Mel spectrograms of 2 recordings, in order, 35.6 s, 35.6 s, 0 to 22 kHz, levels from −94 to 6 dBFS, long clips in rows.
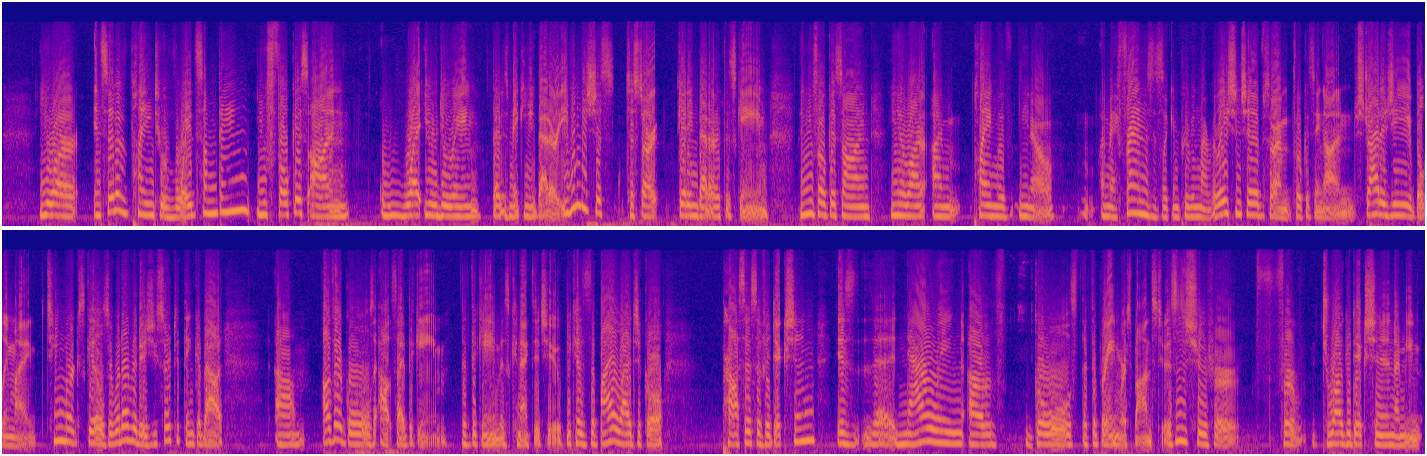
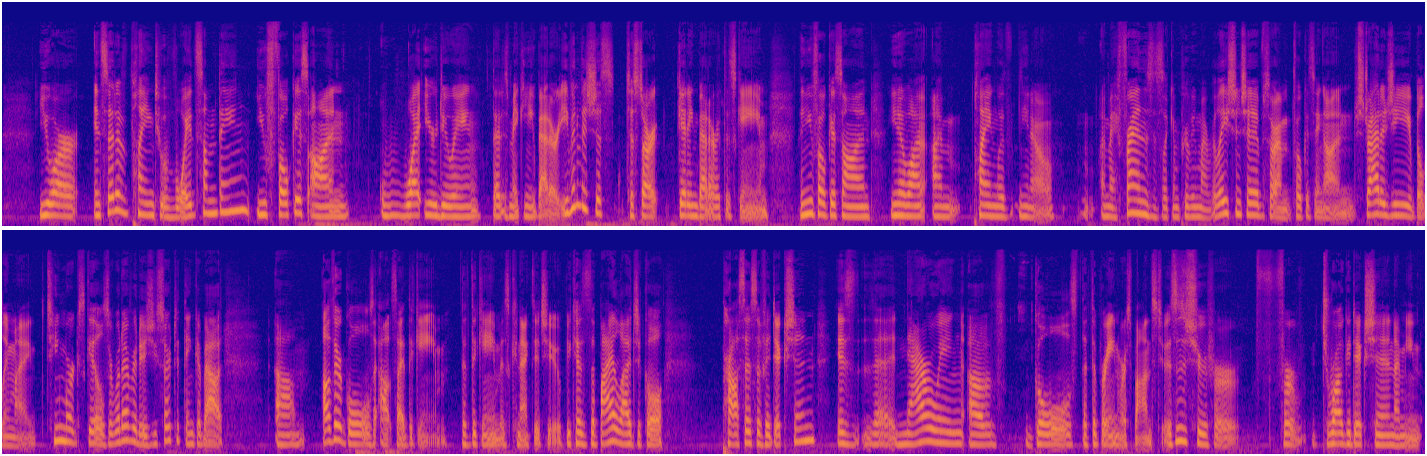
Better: second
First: distortion; heavy; 17% of the sound clipped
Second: none

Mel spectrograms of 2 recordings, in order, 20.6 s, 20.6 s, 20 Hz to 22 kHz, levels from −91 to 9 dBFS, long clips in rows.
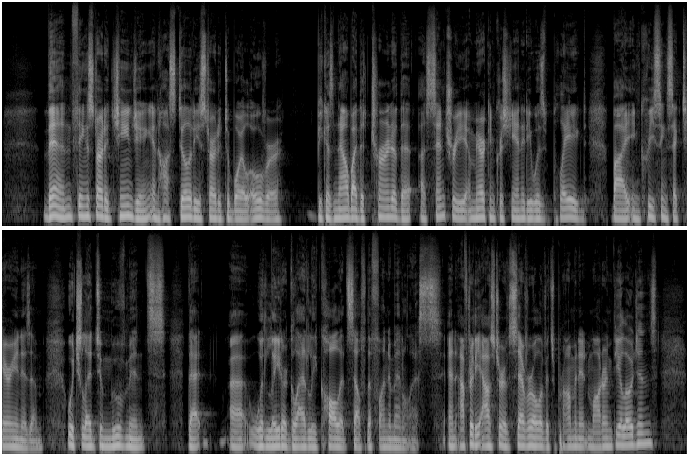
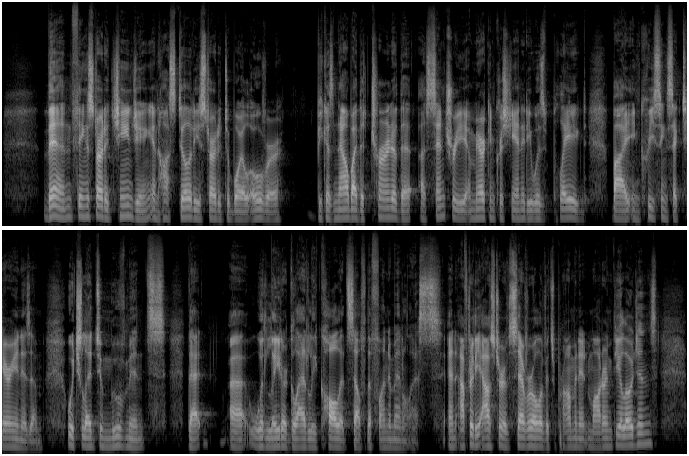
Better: first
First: none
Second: thin; very; fading below 550 Hz

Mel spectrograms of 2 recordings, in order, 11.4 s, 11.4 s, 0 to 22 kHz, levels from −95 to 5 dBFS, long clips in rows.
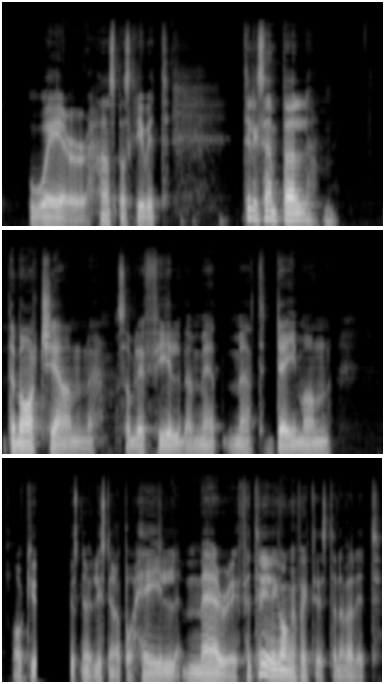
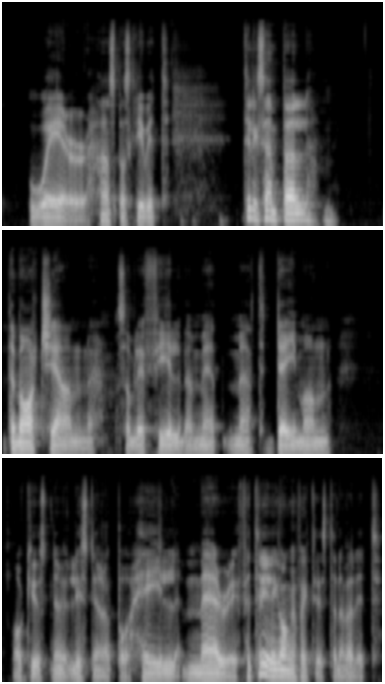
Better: second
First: audio freezing; at 8 s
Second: none

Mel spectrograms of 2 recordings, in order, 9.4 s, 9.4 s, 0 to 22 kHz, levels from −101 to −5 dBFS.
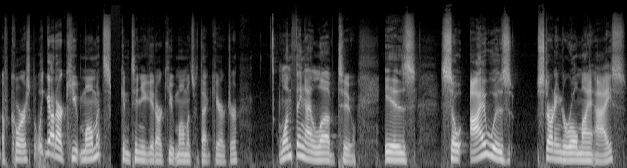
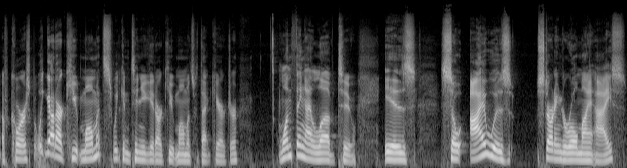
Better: second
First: audio cutting out; at 1.5 s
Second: none

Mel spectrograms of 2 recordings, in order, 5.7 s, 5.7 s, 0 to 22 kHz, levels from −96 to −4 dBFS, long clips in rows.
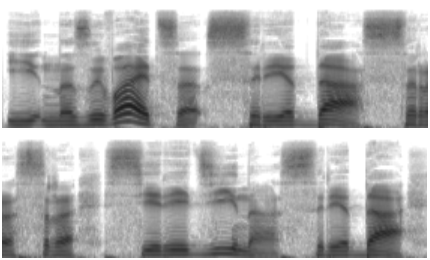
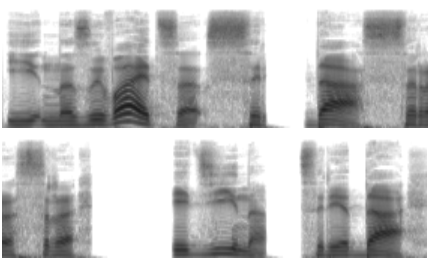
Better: first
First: none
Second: audio cutting out; at 2 s, at 3.5 s for 0.5 s and at 4.5 s

